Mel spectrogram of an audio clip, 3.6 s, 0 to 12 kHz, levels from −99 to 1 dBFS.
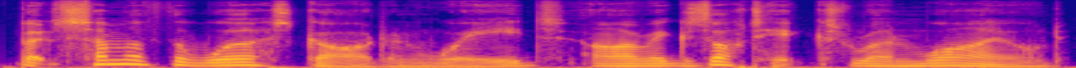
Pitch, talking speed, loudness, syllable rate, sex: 120 Hz, 185 wpm, -18 LUFS, 4.3 syllables/s, male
